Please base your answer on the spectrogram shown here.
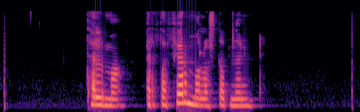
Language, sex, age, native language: Icelandic, female, 30-39, Icelandic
